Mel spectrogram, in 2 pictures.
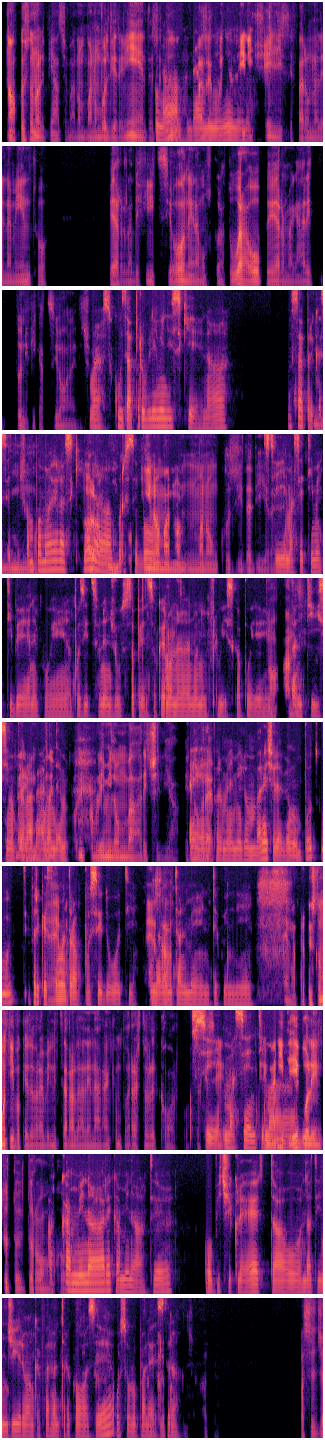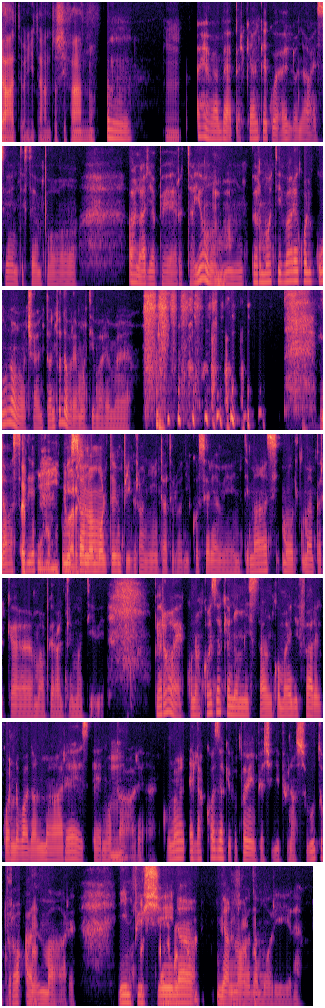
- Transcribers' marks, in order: other background noise; distorted speech; static; tapping; "cioè" said as "ceh"; chuckle; laugh; "proprio" said as "propei"; unintelligible speech; unintelligible speech
- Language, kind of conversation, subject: Italian, unstructured, Come reagiresti con qualcuno che evita di muoversi per pigrizia?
